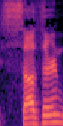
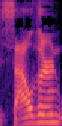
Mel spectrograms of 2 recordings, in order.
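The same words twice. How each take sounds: First: The first vowel is a short 'uh' sound. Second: The first vowel is an 'ow' sound. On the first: The speaker calls it right. "we say southern with a short U sound" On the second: The speaker calls it wrong. "We don't say southern"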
